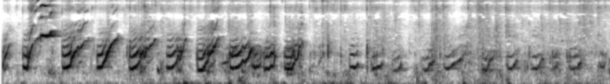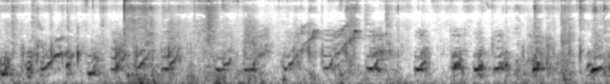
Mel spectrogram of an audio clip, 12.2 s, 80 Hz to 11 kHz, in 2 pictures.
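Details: Baby guinea pigs in a home herd of 27 make rapid repeated squeaky chirps, rising then falling, about three per second, loudest in the first three seconds, then softer chattering squeaks continuing beneath faint rustling.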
